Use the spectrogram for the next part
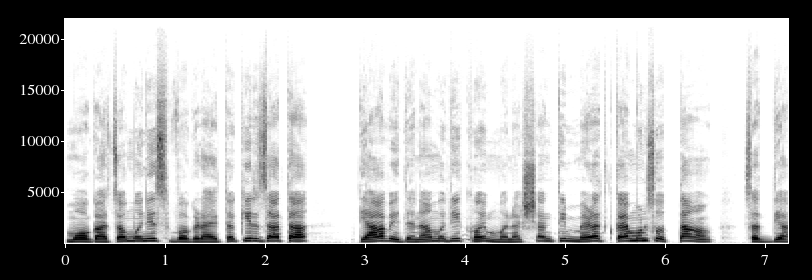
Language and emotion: Goan Konkani, sad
